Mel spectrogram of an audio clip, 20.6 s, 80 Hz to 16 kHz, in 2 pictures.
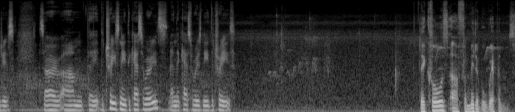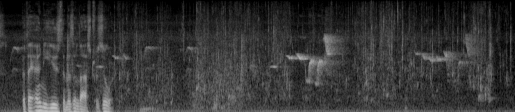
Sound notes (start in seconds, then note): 14.0 water splashing; 16.7 bird chirping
